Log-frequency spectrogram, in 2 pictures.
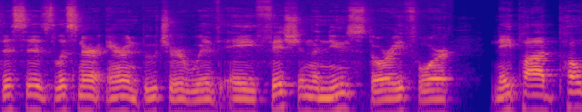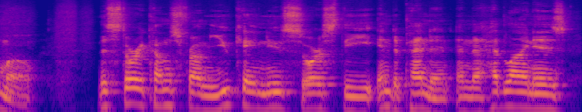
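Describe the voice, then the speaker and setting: Man reading an amateur news story, mid-pitched. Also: a little mellow. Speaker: podcast listener contributing a news segment.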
